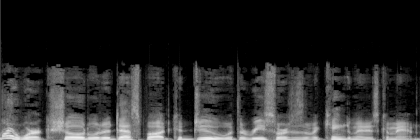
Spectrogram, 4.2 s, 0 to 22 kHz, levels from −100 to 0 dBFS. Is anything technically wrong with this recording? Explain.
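No, nothing technically wrong jumps out here; this bit of speech comes across just fine with no glitches to point to.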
